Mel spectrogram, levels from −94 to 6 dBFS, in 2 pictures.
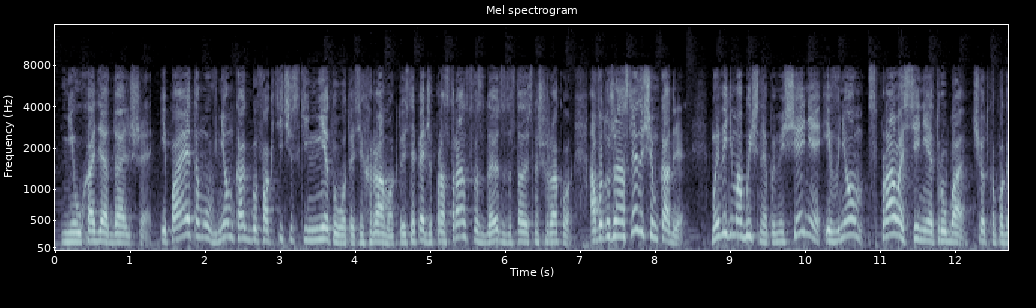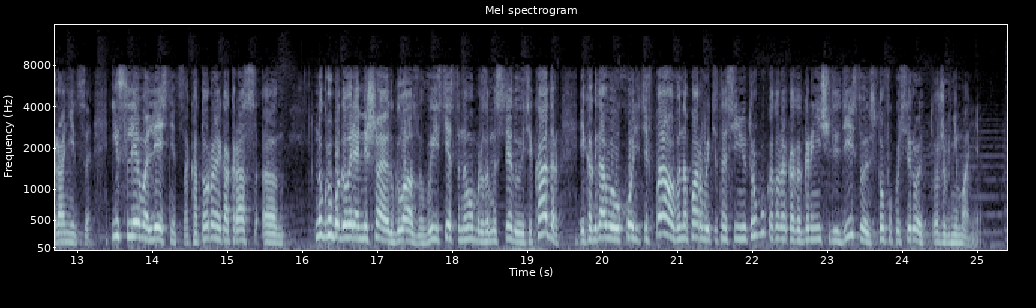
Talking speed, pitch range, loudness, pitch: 180 wpm, 145-205 Hz, -18 LUFS, 175 Hz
